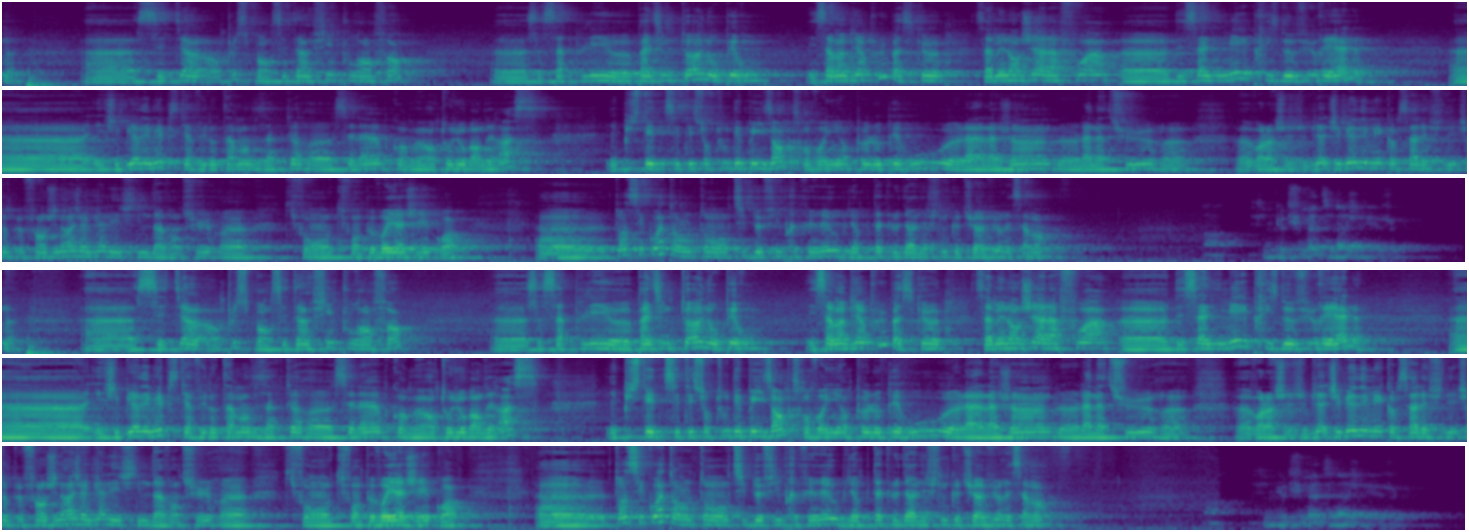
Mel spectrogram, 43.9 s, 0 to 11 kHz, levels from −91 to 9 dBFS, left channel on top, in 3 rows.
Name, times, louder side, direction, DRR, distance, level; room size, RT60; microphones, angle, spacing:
voice 1, 0.0-39.8, right 3 dB, 90° right, 1.0 m, -29 dB
voice 2, 41.8-43.2, left 1 dB, 50° left, 5.0 m, -48 dB
21.5 x 18.5 x 7.0 m
head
